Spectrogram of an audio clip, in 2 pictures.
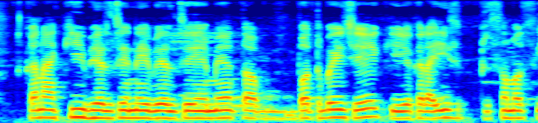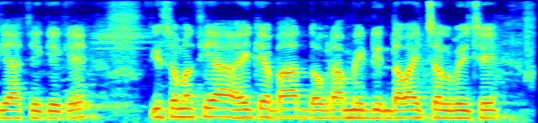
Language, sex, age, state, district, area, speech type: Maithili, male, 18-30, Bihar, Araria, rural, spontaneous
